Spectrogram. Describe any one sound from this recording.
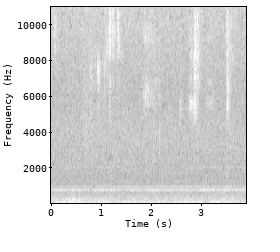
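A ribbon rustles as it is tied.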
